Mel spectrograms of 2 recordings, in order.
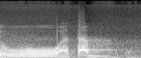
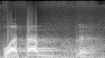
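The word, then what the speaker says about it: وَتَبَّ: tabbat yada abi lahabi wa tab. Ketika masuknya ya. Kenapa tasydid itu ketika masuknya? Watab, watab. Jangan watab kurang. Watab kurang. Tapi ketika masuknya diperjelas lagi watab.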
